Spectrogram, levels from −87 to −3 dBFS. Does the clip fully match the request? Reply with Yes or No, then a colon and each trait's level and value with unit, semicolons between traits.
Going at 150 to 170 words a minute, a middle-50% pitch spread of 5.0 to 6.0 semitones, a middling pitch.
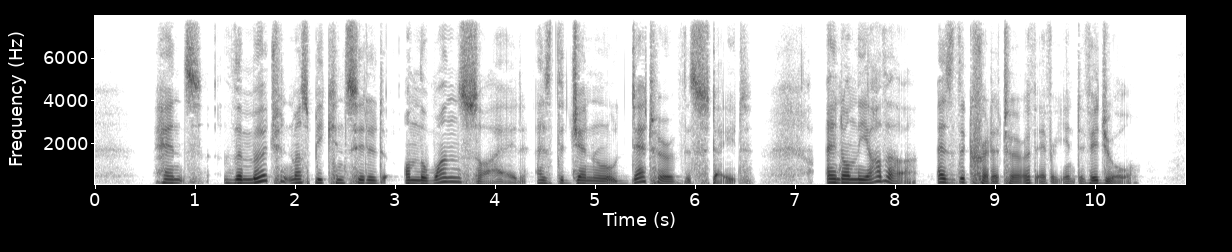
No: average, 155 wpm; average, 3.8 semitones; medium, 150 Hz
